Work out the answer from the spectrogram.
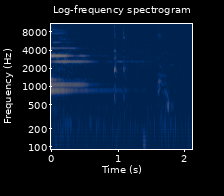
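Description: A bell rings to call a parliamentary vote. One clear ringing tone sounds at the start and fades away, followed by a few faint clicks and knocks.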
